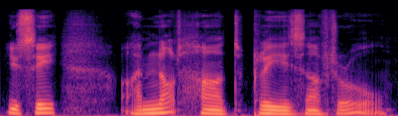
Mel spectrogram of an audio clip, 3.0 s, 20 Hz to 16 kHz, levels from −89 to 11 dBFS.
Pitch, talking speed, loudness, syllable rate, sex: 115 Hz, 200 wpm, -17 LUFS, 5.0 syllables/s, male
